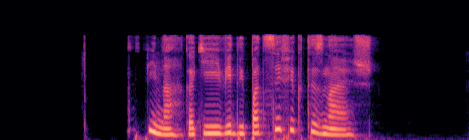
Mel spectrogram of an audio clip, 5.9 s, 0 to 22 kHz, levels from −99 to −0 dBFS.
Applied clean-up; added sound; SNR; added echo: neural mask model DeepFilterNet 3.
